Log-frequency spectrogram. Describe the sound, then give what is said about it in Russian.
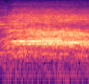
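A crowd shouts "Hari Bol" together in one loud, sustained burst, many voices merging into a dense roar that swells quickly and holds steady for about a second and a half. “Кто-то хочет узнать, как мы решаем эту проблему, громко крикните «Хари Бол».”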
